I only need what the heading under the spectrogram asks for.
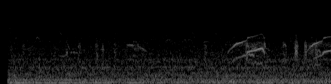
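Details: A Chiloe wigeon (Mareca sibilatrix) gives two short bursts of clear, bright whistles that slur up and down, close together near the end, over a steady low rumble.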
